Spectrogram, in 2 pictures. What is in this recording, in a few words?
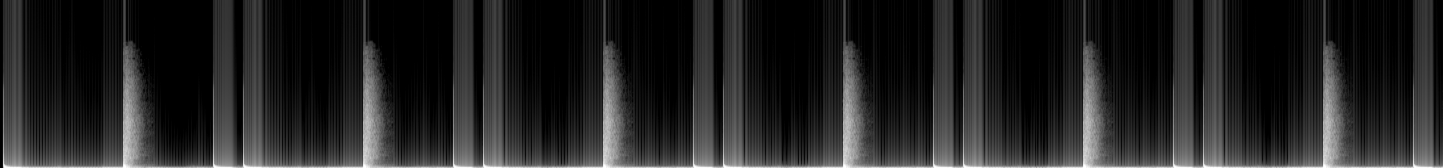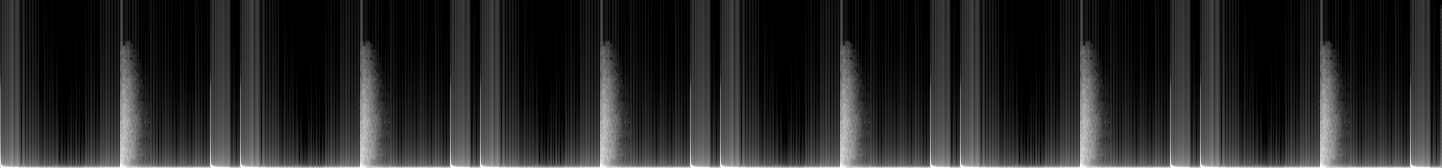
sub bass effects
